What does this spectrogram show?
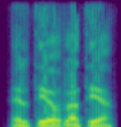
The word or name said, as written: el tío/a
